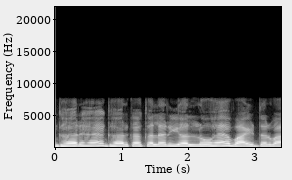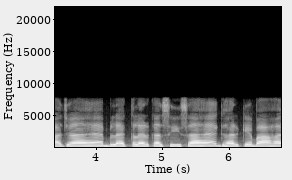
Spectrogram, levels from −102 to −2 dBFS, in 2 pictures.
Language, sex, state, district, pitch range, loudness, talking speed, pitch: Hindi, female, Odisha, Khordha, 225-250 Hz, -14 LUFS, 170 wpm, 235 Hz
